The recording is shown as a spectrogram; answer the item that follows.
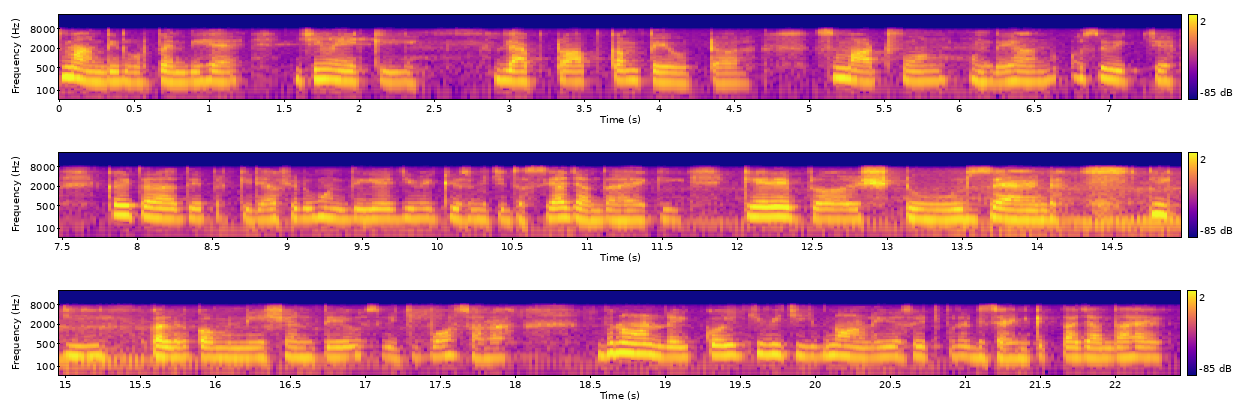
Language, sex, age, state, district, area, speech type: Punjabi, female, 30-45, Punjab, Ludhiana, urban, spontaneous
